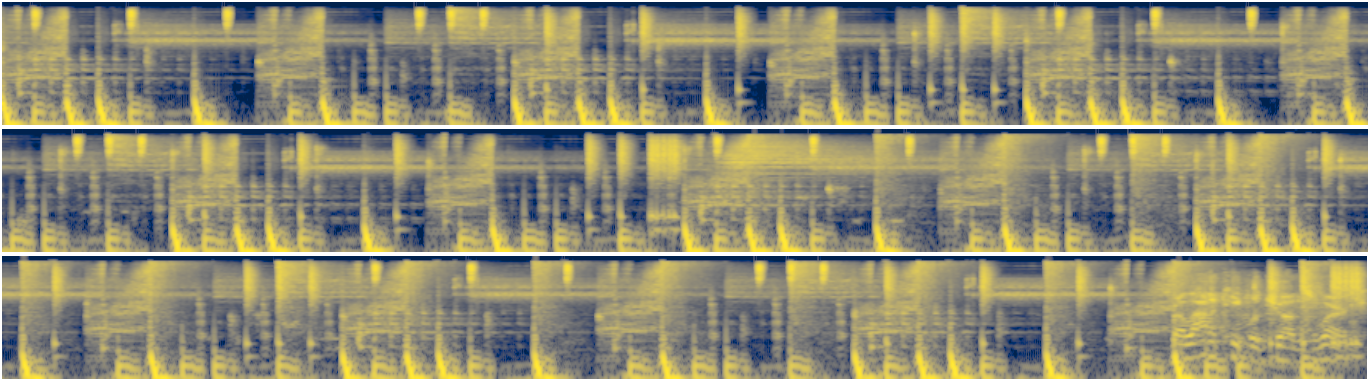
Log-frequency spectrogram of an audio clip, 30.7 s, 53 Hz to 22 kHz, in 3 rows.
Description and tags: Drugs Work Glitch 125bpm 16 Bars
Glitch loop with sample
mixes, loops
